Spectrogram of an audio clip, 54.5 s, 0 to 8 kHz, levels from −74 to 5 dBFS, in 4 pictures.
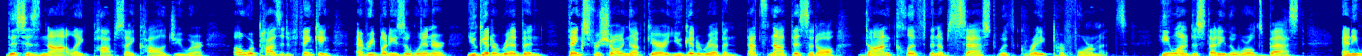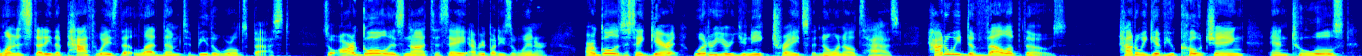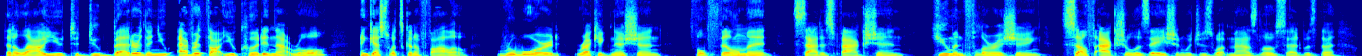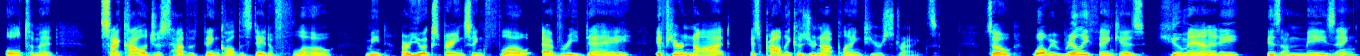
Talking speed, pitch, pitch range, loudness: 190 wpm, 165 Hz, 145-195 Hz, -22 LUFS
